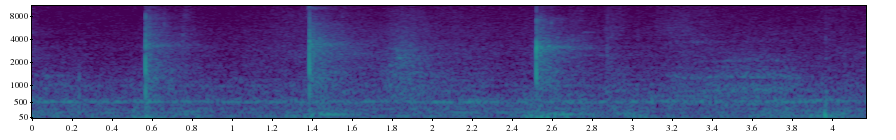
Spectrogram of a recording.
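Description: Three sharp joint cracks, about a second apart, as a chiropractor manipulates a patient's arm, wrist and hand, over a faint steady room hum.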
